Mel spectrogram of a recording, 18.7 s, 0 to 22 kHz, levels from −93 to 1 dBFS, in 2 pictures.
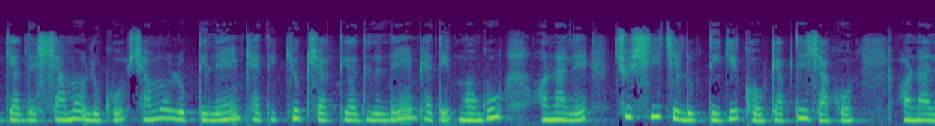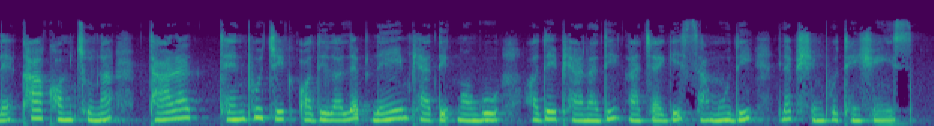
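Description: From start to finish the speech carries plainly audible MP3 compression damage, likely from a low bitrate near 48 kbps: nothing above 11.2 kHz, a sharp ceiling on the spectrogram, while weak lines flicker on and off between frames, giving a watery, swirly texture and metallic chirps on s sounds.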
